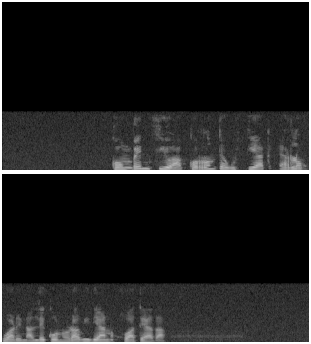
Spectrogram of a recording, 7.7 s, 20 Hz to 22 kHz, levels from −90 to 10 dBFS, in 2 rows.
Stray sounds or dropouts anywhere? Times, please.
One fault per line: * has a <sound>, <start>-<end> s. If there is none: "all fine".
all fine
